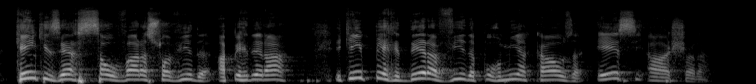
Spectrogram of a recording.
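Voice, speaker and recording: Against a quiet background, a man with a high voice speaks fairly slowly and with lively intonation. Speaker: preacher. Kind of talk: sermon. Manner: didactic, earnest. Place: church. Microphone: handheld.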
